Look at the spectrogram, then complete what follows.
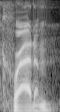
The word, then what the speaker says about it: kratom: on me i mean you got two syllables the the second syllable is definitely tom you know adam so i i have a problem with pronouncing the first syllable as cray because it's k k r a um i mean honestly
